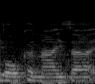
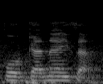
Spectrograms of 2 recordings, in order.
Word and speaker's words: vulcanizer: Okay, just kidding, but please say vulcanizer instead of vulganizer.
